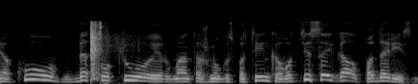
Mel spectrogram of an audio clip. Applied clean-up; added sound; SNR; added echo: none; Gunshot, gunfire; 2 dB; none.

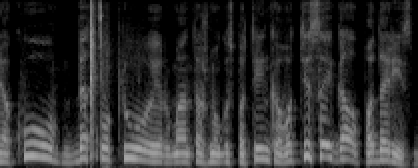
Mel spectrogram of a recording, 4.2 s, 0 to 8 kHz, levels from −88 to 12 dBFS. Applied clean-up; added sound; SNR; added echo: neural mask model RNNoise.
